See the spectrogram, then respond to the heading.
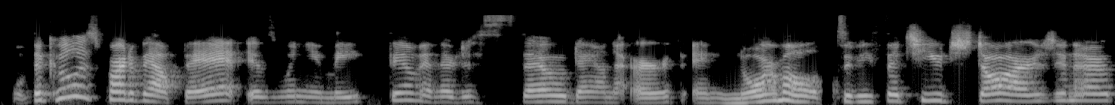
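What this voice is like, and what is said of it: Southern US accent. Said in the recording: “that accent sounds like Nashville ... A little more south than that. I'm about 2 hours south of Nashville ... Sometimes when people hear my accent, they say Texas”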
